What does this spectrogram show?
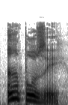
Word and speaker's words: imposer: imposer. Okay, remember, EM together like that, and a consonant after, you will get here the nasal sound. So it will go like un, imposer, imposer.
